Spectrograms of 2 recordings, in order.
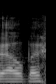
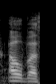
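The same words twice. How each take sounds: First: "Elba" ending in an O sound; mispronounced name. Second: Said in the usual way. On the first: Real, not acted. Streamer misreading a viewer's name, "Elba" said like "Elbow". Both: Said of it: "Elba, sorry".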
